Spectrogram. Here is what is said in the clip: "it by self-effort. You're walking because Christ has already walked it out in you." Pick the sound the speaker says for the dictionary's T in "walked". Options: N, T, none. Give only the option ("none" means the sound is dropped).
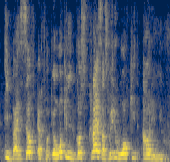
none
